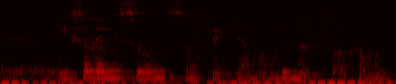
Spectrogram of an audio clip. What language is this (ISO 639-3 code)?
dan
